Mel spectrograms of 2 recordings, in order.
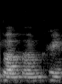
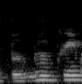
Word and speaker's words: Boom Boom Cream: I keep saying Bum Bum Cream, but I know that the correct way to say it is Boom Boom Cream.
